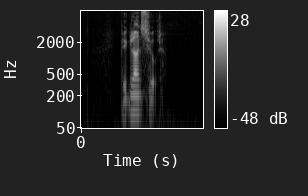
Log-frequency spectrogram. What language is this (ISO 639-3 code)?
nor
